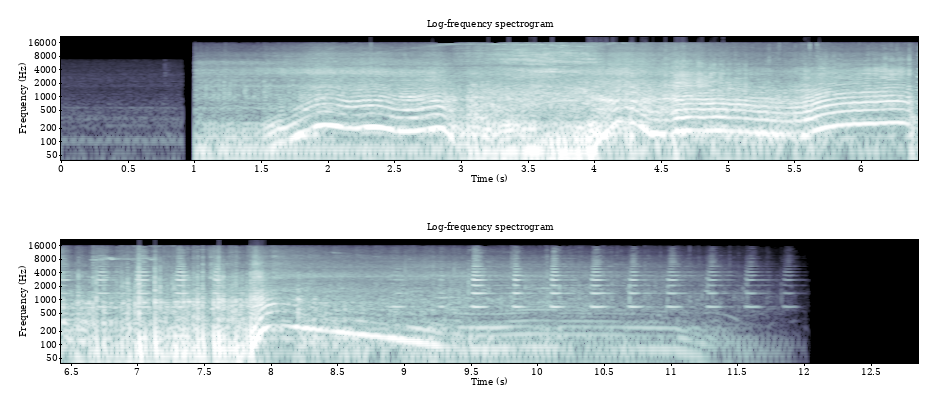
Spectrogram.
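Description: A rally car's engine revs hard and roars past nearby.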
